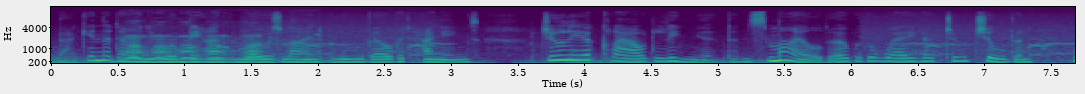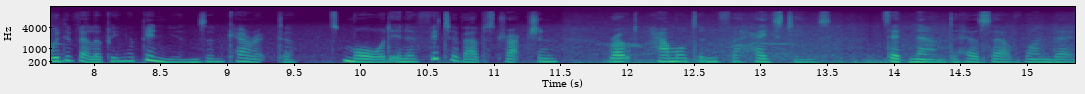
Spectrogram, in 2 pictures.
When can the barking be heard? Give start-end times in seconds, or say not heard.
0.5-1.9.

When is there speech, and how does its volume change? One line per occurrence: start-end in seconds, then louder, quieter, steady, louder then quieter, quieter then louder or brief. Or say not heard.
0.0-15.3 steady.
